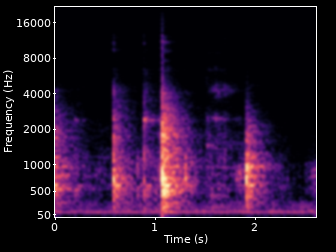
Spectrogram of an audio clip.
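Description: Sourdough bread ingredients being mixed in a bowl, a few distinct clinks and knocks of a utensil against the bowl, close and uneven, with quiet gaps between strokes and no talking.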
